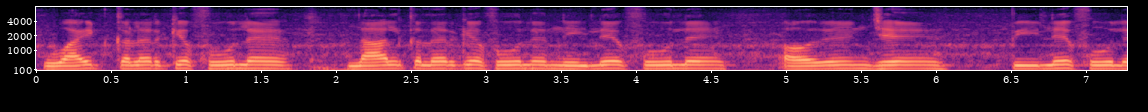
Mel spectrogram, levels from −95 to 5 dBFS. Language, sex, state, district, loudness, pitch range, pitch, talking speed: Hindi, male, Uttar Pradesh, Lucknow, -15 LUFS, 155-165 Hz, 160 Hz, 150 wpm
